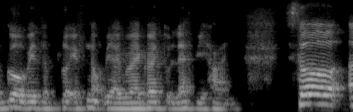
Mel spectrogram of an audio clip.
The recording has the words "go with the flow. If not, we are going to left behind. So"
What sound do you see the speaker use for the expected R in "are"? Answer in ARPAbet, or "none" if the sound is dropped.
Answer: W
